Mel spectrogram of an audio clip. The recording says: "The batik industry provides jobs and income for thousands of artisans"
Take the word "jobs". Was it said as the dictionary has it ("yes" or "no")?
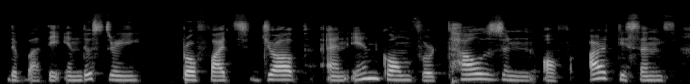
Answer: no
